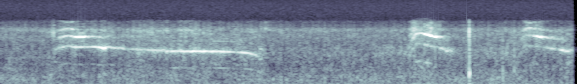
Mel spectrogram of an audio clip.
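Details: Cat trying to fit through a window to get inside the house, giving a long wavering meow followed by two shorter falling meows, with a sharp click between them.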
